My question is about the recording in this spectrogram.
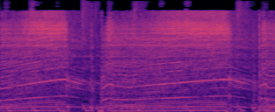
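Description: Race-car engine sound effect revving up, its pitch climbing, dropping back about a second in as at a gear change, climbing again, and falling away near the end.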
